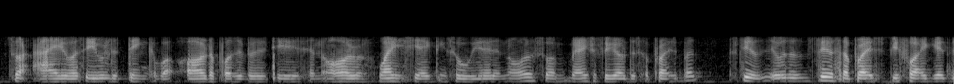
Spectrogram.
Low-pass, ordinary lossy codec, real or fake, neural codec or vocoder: 3.6 kHz; none; fake; vocoder, 22.05 kHz, 80 mel bands, WaveNeXt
